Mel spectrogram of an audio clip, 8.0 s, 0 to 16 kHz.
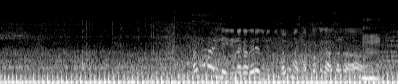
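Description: A modified Yamaha R15 V3 motorcycle with an aftermarket exhaust rides through town, its close, loud, rapid exhaust pulses burbling steadily throughout while a voice talks over it.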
